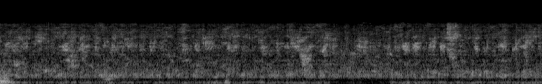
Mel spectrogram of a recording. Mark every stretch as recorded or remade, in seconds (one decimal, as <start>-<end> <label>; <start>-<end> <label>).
0.0-3.3 remade; 3.3-3.9 recorded; 3.9-5.4 remade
